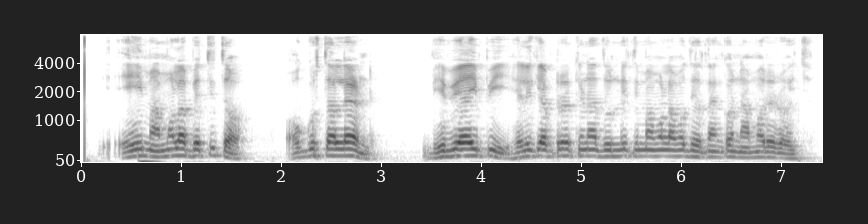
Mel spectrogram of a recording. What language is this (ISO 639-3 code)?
ori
